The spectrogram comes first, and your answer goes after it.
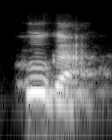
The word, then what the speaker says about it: hygge: like who and then the second syllable the ga is almost non-existent so it's like hygge so everyone to yourself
